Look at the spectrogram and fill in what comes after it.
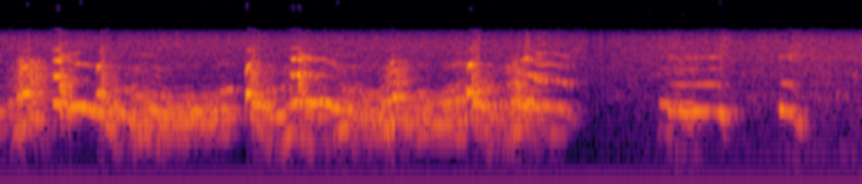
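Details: Two dogs howl together in overlapping wavering tones with yips mixed in, then the chorus drops away after about five seconds, leaving a few faint whimpering notes.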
